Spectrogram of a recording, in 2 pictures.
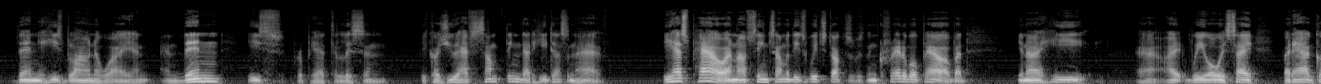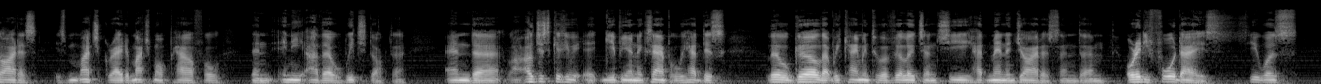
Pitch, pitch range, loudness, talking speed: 100 Hz, 90-105 Hz, -20 LUFS, 200 wpm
